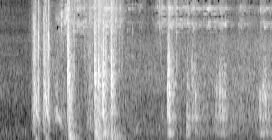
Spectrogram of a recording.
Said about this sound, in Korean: 일본의 배가 도망치지 못하게 쇠사슬로 만든 갈고리를 던져서 붙잡은 다음 대포와 화살 등으로 돌아가며 공격을 하였다.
